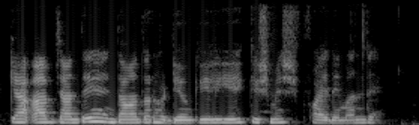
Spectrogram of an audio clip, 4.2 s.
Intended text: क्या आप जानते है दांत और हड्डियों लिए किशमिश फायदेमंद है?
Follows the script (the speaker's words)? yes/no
no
